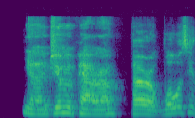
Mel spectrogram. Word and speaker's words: Aparo: Yeah, Jim Aparo.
